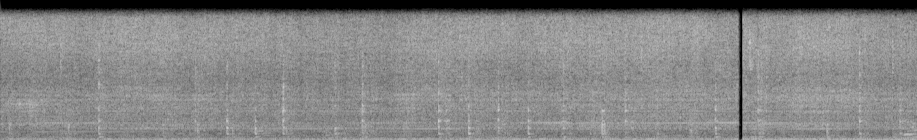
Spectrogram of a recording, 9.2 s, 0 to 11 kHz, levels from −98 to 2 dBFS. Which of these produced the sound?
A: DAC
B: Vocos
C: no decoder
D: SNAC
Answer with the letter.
C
